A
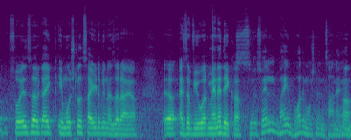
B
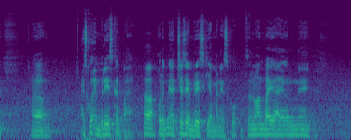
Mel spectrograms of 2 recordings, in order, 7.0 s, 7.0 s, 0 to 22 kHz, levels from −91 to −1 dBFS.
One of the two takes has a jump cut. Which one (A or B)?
B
